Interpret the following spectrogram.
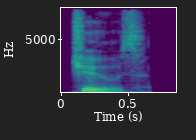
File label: "choose", english; 3000 words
